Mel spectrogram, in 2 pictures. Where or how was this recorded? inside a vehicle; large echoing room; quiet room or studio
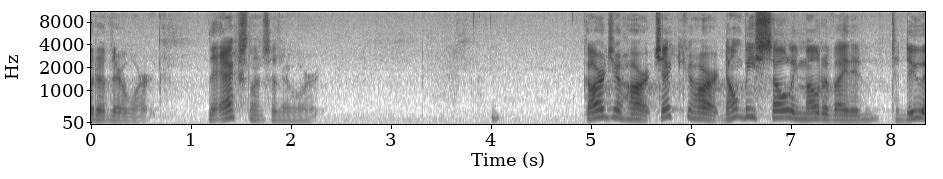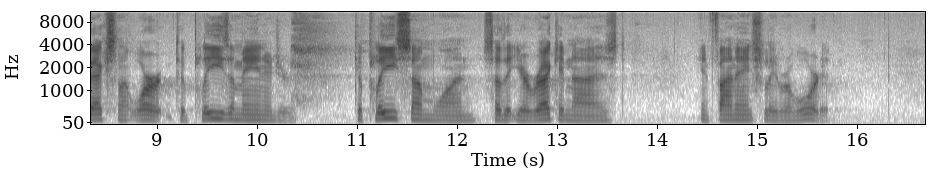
large echoing room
